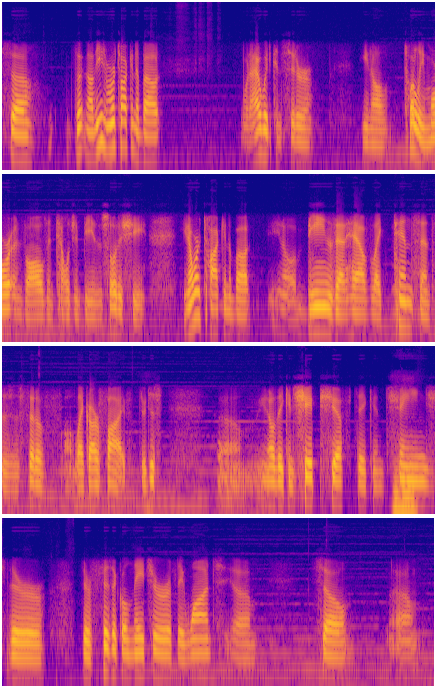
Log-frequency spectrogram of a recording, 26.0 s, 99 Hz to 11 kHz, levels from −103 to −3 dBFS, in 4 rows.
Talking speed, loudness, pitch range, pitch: 140 wpm, -23 LUFS, 105-125 Hz, 115 Hz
